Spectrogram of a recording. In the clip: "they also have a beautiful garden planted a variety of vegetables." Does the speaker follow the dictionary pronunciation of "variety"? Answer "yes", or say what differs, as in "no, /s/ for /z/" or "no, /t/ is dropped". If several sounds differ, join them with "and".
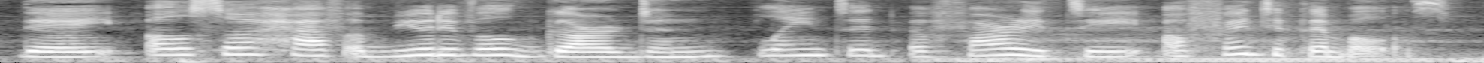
no, /f/ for /v/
